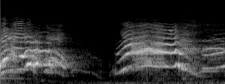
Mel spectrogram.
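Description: Excited high-pitched screams from a small group of people: a short outburst at the start, a brief lull about a second in, then a longer scream.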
